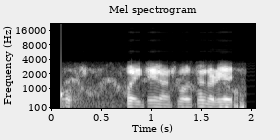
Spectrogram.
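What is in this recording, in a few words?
Sheriff's Office Dispatch 1, p25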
